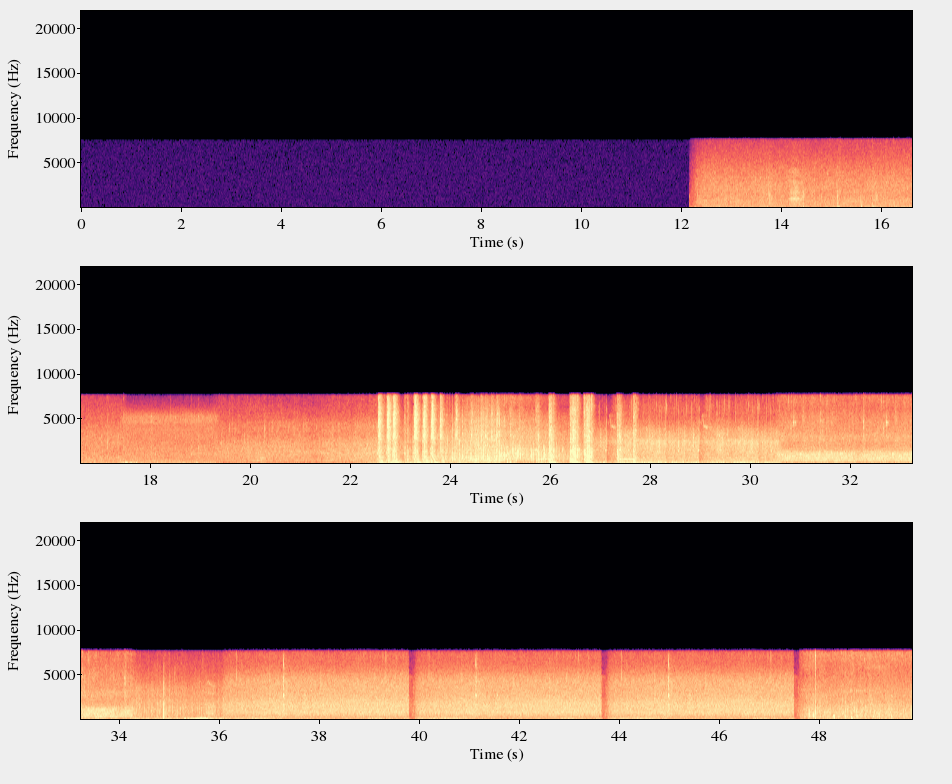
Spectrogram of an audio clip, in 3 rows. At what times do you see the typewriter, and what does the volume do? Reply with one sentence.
You can hear the typewriter from 22.5 to 27.8 s, getting quieter then louder.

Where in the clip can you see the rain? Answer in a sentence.
You can hear the rain from 12.2 to 49.8 s.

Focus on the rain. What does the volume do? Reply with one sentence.
The volume of the rain goes up.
